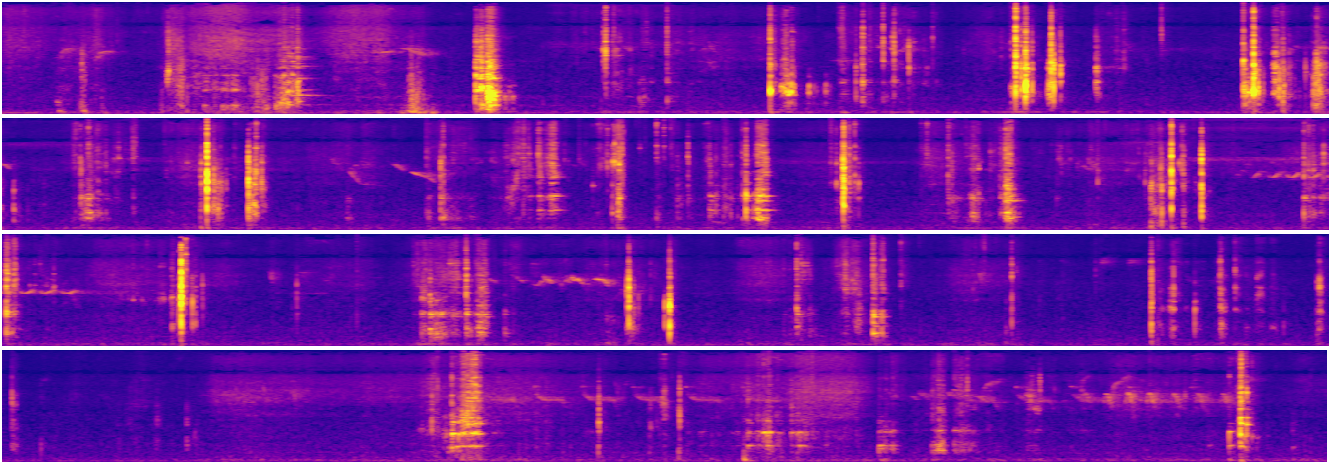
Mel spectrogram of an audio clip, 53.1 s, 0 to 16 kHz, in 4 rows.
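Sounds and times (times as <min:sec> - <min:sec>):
metal spoon scraping a pot: 0:02.1 - 0:03.2, 0:17.5 - 0:25.2, 0:26.2 - 0:27.0, 0:30.6 - 0:31.7, 0:44.0 - 0:45.0, 0:47.0 - 0:50.4.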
